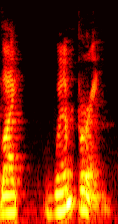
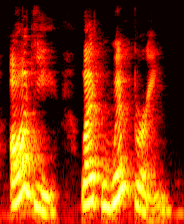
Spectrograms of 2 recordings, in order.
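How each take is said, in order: First: Said in the usual way. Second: Mildly exasperated correction; big sister losing patience a little; impatient. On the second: A narrator's reading. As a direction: repeat it with rising impatience. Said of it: "she answered impatiently".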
